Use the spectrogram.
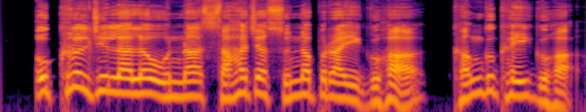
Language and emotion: Telugu, neutral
